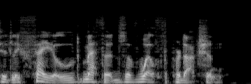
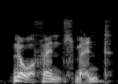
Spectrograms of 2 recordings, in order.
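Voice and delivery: usual speaking voice

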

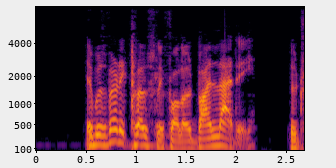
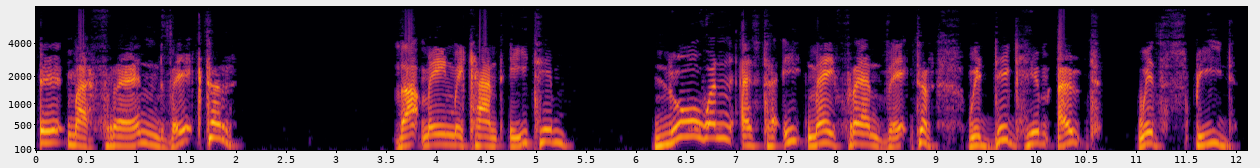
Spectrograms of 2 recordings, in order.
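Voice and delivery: bellowing troll, slow and higher-pitched; Rock; 5 semitones higher, slower than usual. A narrator's reading. Troll asking about his buried friend, slow bellow. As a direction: drag out each word in broken troll speech, emphatically. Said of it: "Then Rock's voice bellowed".

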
